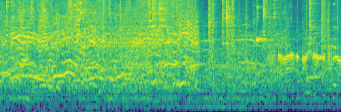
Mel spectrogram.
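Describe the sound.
A crowd rushes for the exits of a ballroom after a stun grenade goes off. Dense, loud shouting and chatter run unbroken through the whole clip, with no separate events standing out.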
